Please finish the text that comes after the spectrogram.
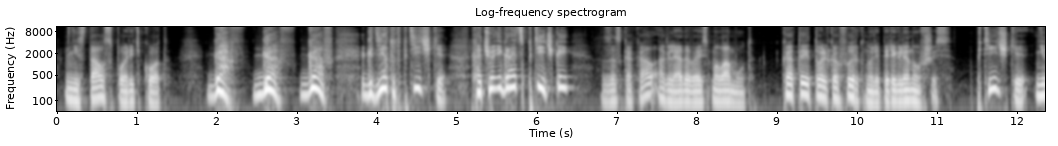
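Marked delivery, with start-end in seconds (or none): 1.9-6.5 high, loud, eager puppy; excited dog. Acted. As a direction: jump about looking for birds. Пёс ищет птичек. (восторженно, по-щенячьи)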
